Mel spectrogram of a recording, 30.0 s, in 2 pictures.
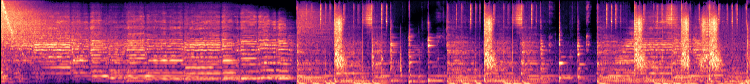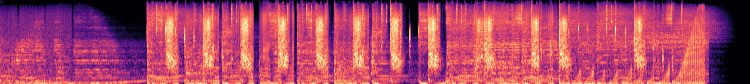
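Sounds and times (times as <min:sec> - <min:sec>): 
dirty strings: 0:00.0 - 0:29.2.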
